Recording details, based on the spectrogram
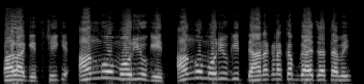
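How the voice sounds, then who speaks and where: Pitching his voice high, a man with a Rajasthani accent teaches a live online class in a smooth, clear, slightly bright tone. He slowly dictates notes, breaks into lines of folk songs and answers chat comments, in a dry, close recording with no room sound.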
